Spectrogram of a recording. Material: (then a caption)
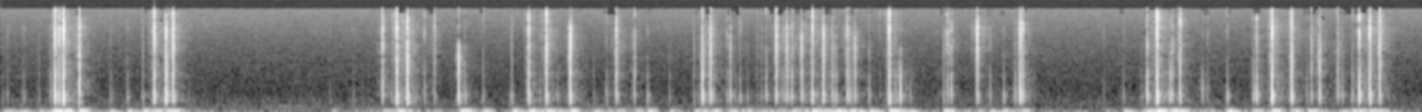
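Foam. Long nails poke, tap and scratch the top of a thick, solid, sticky foam squishy toast toy. Quick, sharp ticks and scratchy strokes arrive in uneven bursts over a soft low rumble, with brief quiet gaps between clusters. Each tap dies away almost instantly.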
